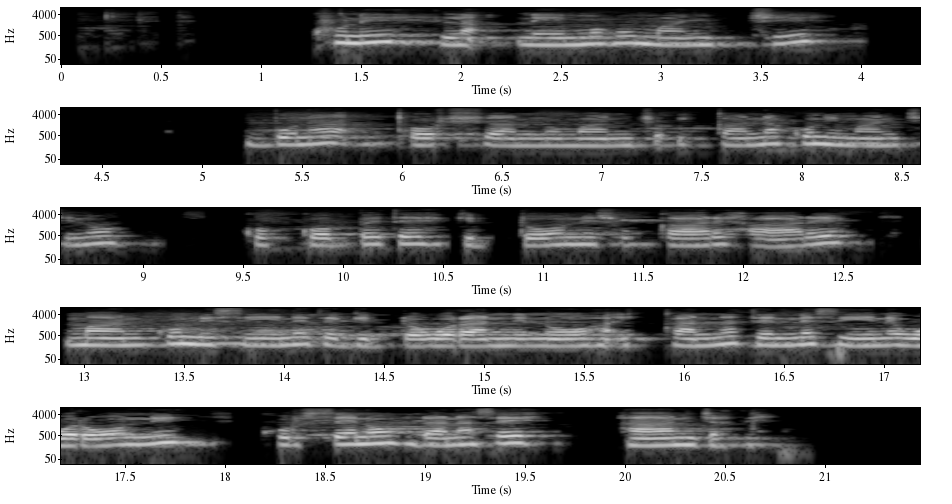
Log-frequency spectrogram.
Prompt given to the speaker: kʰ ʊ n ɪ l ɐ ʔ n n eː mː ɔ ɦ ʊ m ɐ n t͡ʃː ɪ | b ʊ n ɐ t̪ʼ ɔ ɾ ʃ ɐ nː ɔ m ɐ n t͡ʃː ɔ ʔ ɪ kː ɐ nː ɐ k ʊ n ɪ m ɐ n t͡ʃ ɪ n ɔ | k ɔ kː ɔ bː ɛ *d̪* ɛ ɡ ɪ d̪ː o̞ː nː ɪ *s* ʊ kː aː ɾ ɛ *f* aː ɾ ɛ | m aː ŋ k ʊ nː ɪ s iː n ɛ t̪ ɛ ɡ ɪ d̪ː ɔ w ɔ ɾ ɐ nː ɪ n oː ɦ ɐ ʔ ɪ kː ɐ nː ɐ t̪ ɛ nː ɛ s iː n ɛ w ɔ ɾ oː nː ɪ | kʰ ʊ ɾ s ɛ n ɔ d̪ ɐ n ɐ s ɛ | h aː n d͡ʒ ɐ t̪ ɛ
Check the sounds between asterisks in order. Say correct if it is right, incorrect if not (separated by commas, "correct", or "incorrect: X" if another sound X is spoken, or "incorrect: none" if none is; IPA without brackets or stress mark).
incorrect: t̪, correct, incorrect: h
